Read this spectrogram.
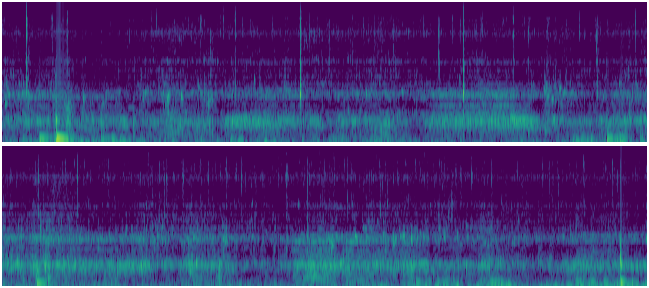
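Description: Water sloshes and rumbles with a muffled, underwater sound.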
